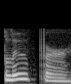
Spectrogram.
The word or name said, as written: blooper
